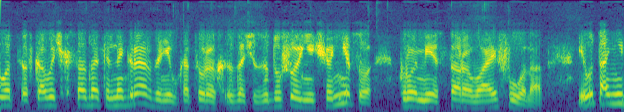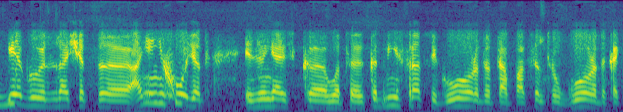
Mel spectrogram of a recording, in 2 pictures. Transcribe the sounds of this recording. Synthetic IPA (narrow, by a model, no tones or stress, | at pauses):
vo̞t̪fkɐvɨt͡ɕkə̥xsɐznatʲɪlʲnɨjɡɾaʐd̪ənʲɪʊkɐt̪o̞ɾɨxznat͡ɕɪt̪zəd̪ʊʂo̞jnʲɪt͡ɕɪjonʲe̞t̪ʊkɾo̞mʲɪst̪aɾəvəɐjfo̞nə̰ḭvo̞t̪ɐnʲibʲe̞ɡəjʊt̪znat͡ɕɪt̪ːɐ̰nʲinʲɪxo̞dʲət̪ɪzvʲɪnʲæjʉsʲkvo̞t̪kɐd̪mʲɪnʲɪst̪ɾat̪sɨɪɡo̞ɾəd̪ət̪ampɐt̪sɛnt̪ɾʊɡo̞ɾəd̪əkɐkʲ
